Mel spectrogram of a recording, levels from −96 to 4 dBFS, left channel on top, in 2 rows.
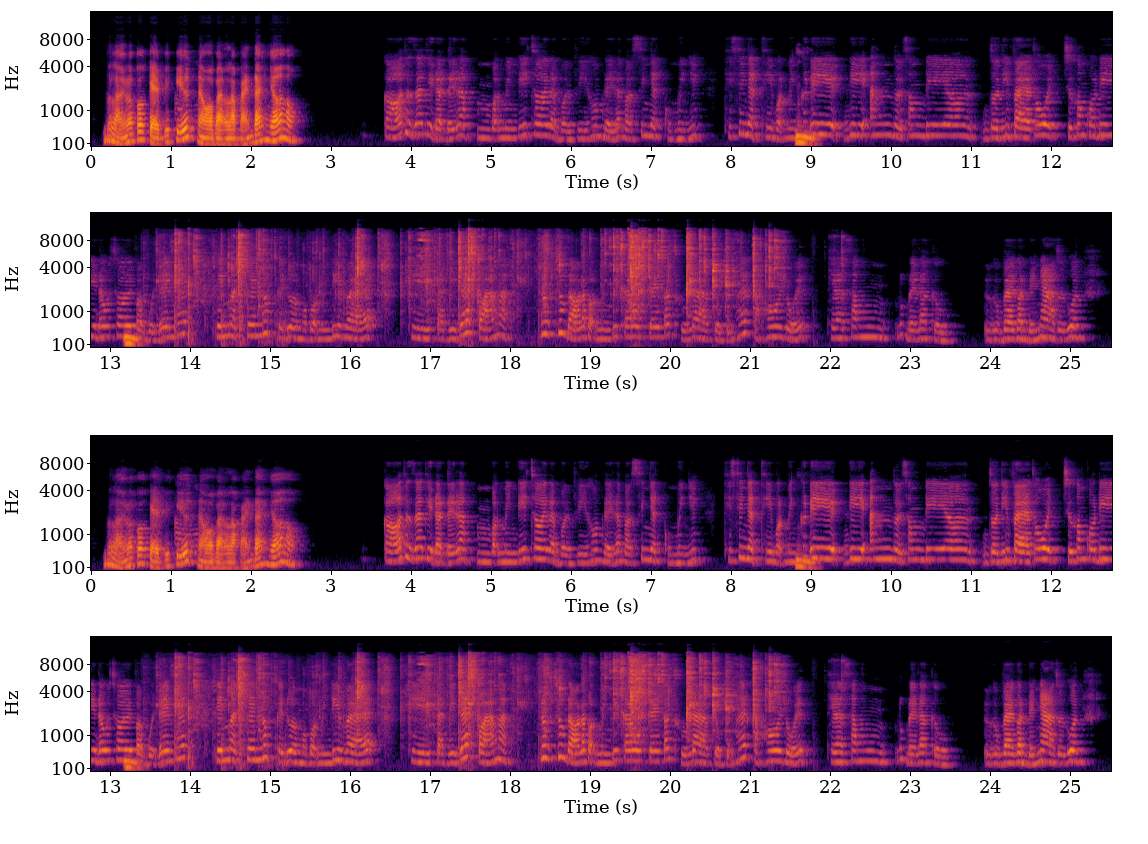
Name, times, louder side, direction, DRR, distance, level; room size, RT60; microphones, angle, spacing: voice 1, 0.2-2.6 8.8-9.0 13.2-13.4, left 5 dB, 65° left, 11 dB, 0.6 m, -25 dB
voice 2, 1.0-1.5 3.7-7.6 7.9-16.5 16.7-18.0 18.3-21.7 22.0-23.5 23.9-25.4, right 4 dB, 60° right, 6 dB, 1.2 m, -35 dB
sound 1, 13.4-21.5 22.0-22.2, left 1 dB, 5° left, 0.7 m, -33 dB
5.6 x 3.8 x 5.6 m, 0.33 s
head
